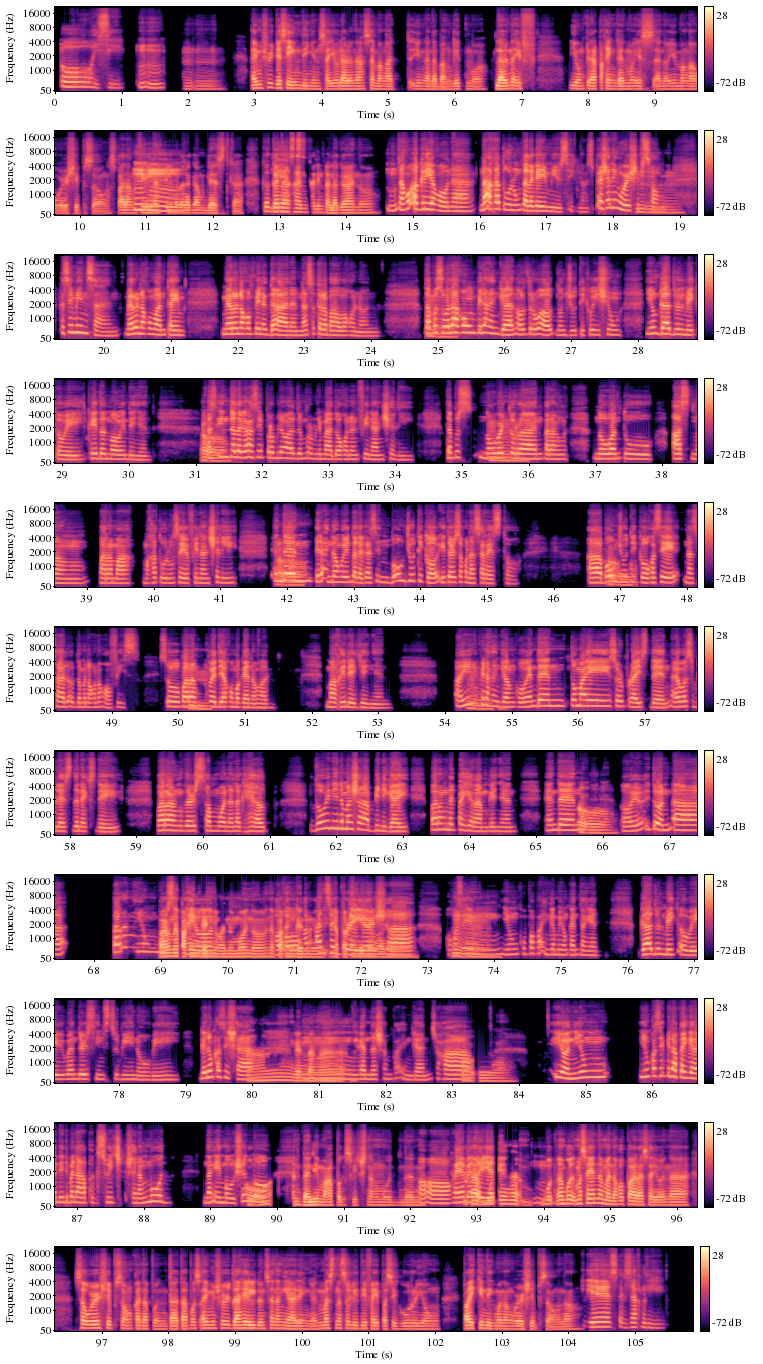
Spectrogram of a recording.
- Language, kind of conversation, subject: Filipino, unstructured, Paano nakaaapekto sa iyo ang musika sa araw-araw?
- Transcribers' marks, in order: in English: "and then to my surprise then, I was blessed the next day"; in English: "God will make a way when there seems to be no way"; other background noise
